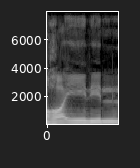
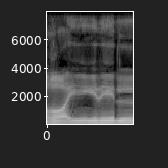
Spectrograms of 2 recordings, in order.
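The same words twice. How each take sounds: No difference in how they are said.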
